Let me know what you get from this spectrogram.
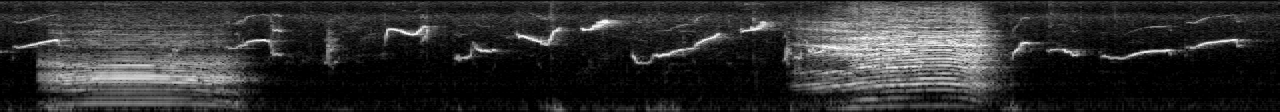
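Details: Tame cows walking neatly as a herd along a road, foraging; two strong, rich moos a few seconds apart, the second brighter and harsher, with busy bird chirps filling the gaps.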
